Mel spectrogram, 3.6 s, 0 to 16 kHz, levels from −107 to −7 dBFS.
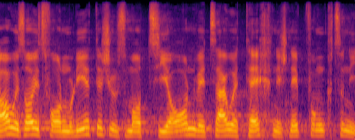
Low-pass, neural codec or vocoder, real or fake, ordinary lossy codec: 14.4 kHz; none; real; none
